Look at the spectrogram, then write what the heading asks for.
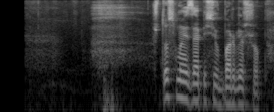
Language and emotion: Russian, neutral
